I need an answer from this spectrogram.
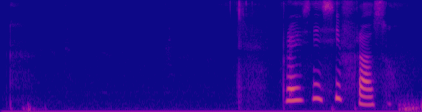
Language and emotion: Russian, neutral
